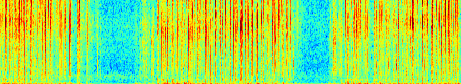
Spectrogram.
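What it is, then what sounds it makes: Rubber spiky balance cushion being scratched. Long acrylic nails scratch fast across the small nubs of a large blue inflatable rubber/PVC balance disc, a hollow, air-filled cushion. The result is a dense, continuous scratching with a heavy, hollow low rumble and crisp bright scraping on top. It eases briefly twice before picking back up.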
